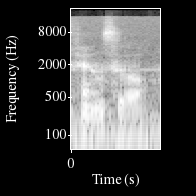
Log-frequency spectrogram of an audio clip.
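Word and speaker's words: pencil: তারপরে একইভাবে দেখেন, আমরা যদি এটা ধরি, প্রথমে যেহেতু ফি আছে, ফি থাকলে প না হয়ে উচ্চারণটা হয়ে যাচ্ছে ফ, তাহলে পেন্সিলের পরিবর্তে এখন আমরা উচ্চারণ করব কি, ফেন্সিল।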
